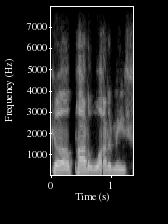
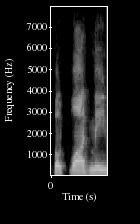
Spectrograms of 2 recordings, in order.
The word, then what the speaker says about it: Potawatomi: That's kind of like Potawatomi's. Our name is Potawatomi, not Potawatomi, but Cherokee is Salagi, not Cherokee.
